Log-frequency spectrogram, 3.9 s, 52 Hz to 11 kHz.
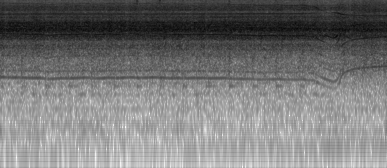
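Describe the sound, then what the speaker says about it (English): A steady high-pitched whine of a small power drill with a 3 mm bit running continuously, close up, with a brief dip in pitch near the end. "So this is a 3 mil drill bit."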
